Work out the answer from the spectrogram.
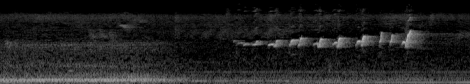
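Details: Lure song of a kutilang emas bulbul. A low rumble fades first, then a rapid string of clear, rising chirps lasting over a second.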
